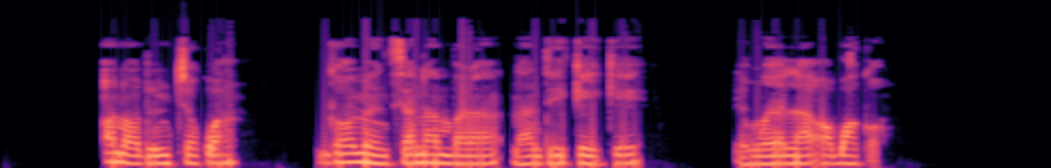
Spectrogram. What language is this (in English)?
Igbo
